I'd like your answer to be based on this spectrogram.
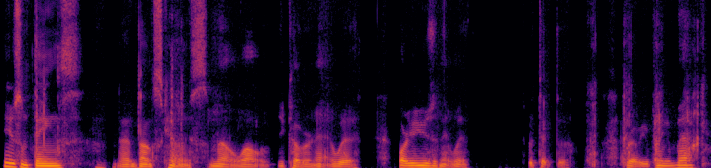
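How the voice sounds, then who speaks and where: A man talking to his phone camera at home in a rambling, mumbling casual monologue, halting with fillers. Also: on the low side, steady tone, vocal fry, noisy background. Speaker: vlogger. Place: at home indoors. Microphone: phone camera close up.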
